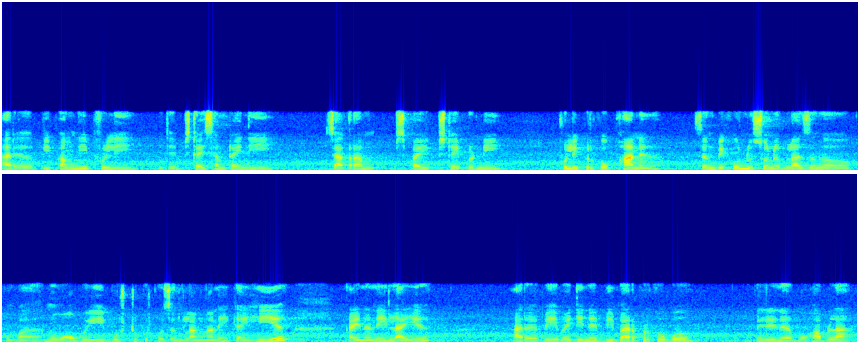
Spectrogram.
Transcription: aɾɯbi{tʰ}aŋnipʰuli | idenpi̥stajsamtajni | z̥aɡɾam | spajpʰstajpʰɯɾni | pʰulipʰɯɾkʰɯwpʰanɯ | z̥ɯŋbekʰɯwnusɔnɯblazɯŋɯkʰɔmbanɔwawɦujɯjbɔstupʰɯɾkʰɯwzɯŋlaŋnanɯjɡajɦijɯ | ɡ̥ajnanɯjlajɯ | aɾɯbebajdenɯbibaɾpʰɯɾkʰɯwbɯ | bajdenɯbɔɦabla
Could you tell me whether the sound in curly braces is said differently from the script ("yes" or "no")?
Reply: yes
